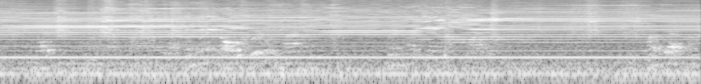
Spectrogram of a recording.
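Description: Electric hair clippers with a small blade, a Gold Wahl Magic Clip or Stylecraft Instinct, cutting hair under the neck, giving a steady, close, loud buzzing hum that runs throughout.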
